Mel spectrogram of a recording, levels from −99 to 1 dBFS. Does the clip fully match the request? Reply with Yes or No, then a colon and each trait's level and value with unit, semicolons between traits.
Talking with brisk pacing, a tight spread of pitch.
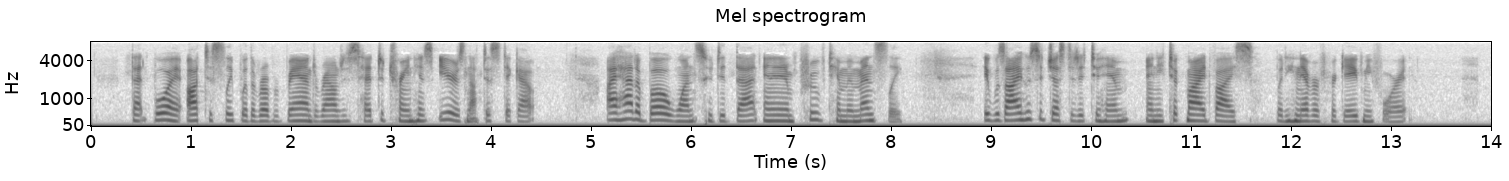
Yes: fast, 225 wpm; narrow, 2.2 semitones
